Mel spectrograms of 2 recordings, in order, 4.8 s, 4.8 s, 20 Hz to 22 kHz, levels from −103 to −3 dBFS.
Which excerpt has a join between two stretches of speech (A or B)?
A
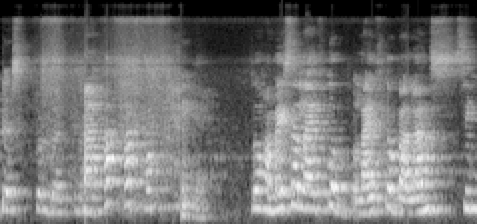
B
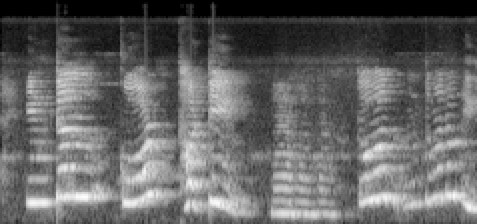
A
